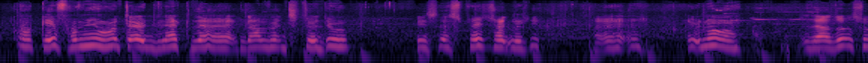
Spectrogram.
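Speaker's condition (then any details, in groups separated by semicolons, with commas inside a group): Cerebral palsy; since birth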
